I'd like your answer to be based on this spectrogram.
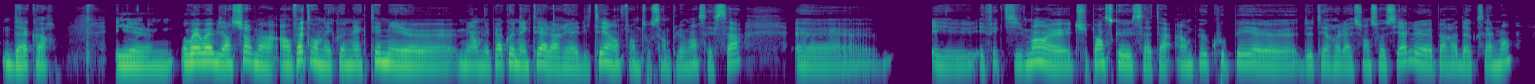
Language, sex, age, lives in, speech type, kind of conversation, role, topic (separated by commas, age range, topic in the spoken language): French, female, 25-29, France, conversation, podcast, host, Quel est ton rapport aux réseaux sociaux au quotidien ?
